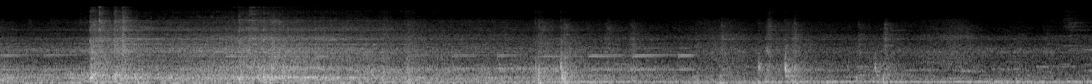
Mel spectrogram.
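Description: Japanese level-crossing warning bell ringing in a repeating pattern, over the rumble and wheel knocks of a train passing the crossing.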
